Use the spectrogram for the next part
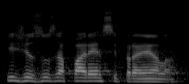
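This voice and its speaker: A man's voice: on the high side, fairly even intonation, moderate pace, a bit bright. A man preaching a sermon in a church, retelling the story emphatically and addressing the congregation directly. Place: church sanctuary. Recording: long reverb in a church hall.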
